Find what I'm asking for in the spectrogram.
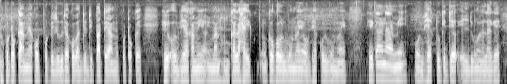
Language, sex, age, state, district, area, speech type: Assamese, male, 30-45, Assam, Charaideo, rural, spontaneous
